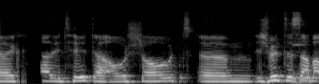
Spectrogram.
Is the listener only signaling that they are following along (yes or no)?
yes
